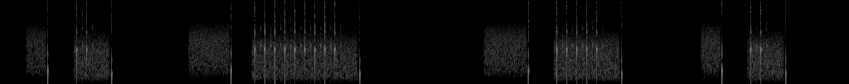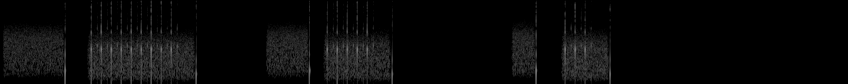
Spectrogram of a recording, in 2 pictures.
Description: Pulse dialling, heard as a rotary dial, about 10 pulses a second. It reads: 2 9 5 2 9 5 3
